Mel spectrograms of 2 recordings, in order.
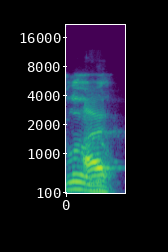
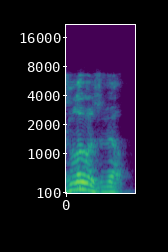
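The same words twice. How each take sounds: First: The name is said the way locals say it. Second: The name is said the way outsiders say it. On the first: The speaker lives in the city. "If you live there, it's" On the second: The speaker does not live in the city. "If you don't live there, it's"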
